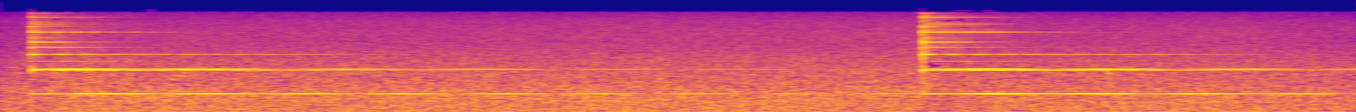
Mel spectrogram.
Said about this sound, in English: a bell tolled in New York City this morning.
